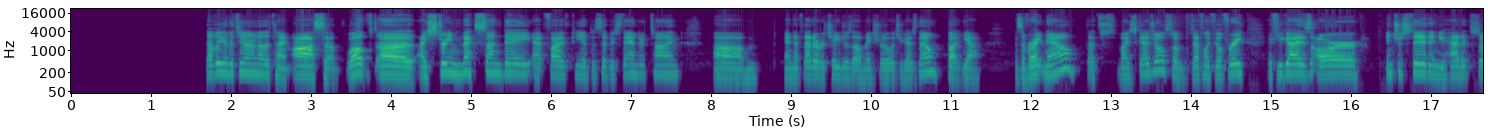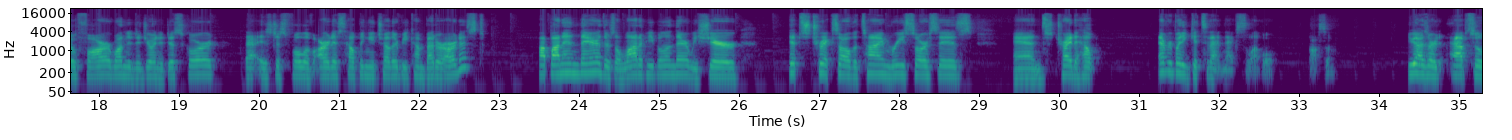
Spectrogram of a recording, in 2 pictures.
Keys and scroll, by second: 17.4 ctrl+c, 19.8 ctrl+v, 22.1 Return.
